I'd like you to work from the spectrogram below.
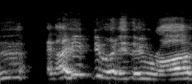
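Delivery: play-acted high whimpering whine, near tears. Mocking a wrestler by speaking as Charlotte: mock near-tears whine. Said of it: "talk with an inflection that makes me seem like I'm right near tears".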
